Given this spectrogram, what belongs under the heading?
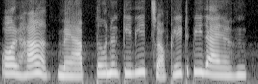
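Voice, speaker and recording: A woman voicing a sly male thief who sweet-talks children in a cartoon story, with a coaxing, quick manner. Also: high-pitched, no echo, muffled recording, close to an everyday voice.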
